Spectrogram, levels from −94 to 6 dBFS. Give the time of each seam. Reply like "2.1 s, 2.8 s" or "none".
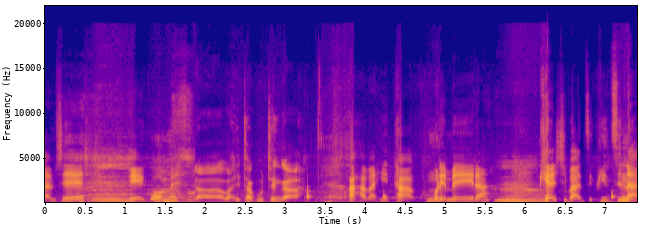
1.9 s

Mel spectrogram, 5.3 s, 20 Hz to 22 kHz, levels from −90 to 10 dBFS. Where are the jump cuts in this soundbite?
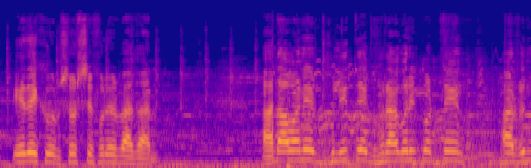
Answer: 2.7 s

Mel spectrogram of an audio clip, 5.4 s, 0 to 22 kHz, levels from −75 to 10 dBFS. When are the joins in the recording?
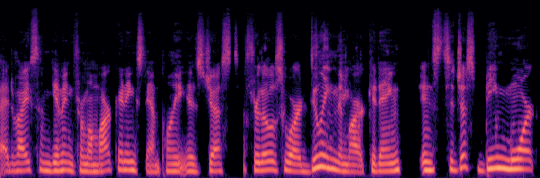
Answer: none

